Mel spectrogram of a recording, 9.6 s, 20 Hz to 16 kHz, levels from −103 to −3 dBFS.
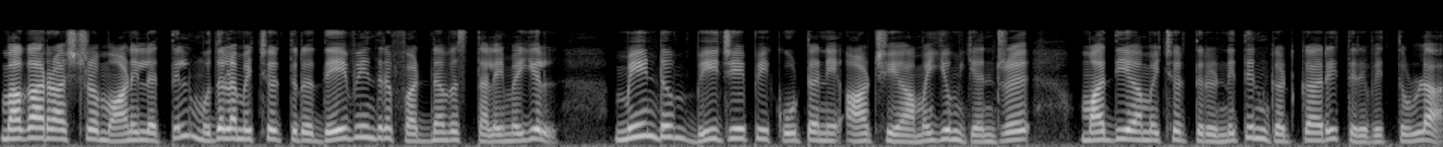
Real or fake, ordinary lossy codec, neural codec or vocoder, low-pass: real; none; none; 7.2 kHz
